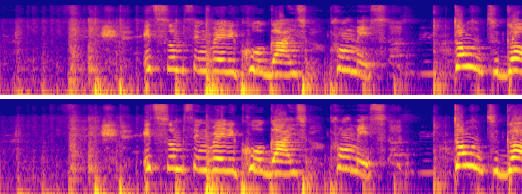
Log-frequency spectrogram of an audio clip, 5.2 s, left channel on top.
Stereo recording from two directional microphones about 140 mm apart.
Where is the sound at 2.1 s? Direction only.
30° right (ahead or behind).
